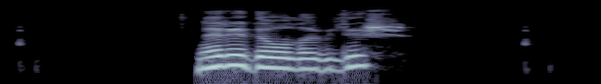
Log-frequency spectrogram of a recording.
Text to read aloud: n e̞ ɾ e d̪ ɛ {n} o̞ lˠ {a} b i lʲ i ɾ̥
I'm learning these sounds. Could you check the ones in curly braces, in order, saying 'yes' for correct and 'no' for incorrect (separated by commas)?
no, yes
